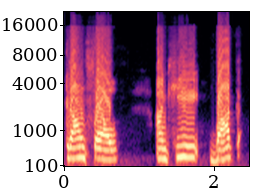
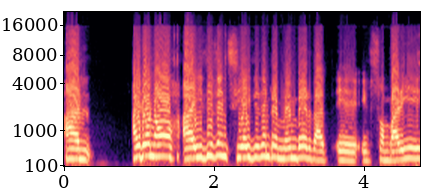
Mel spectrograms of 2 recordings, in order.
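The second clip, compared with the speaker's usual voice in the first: normal talking voice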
